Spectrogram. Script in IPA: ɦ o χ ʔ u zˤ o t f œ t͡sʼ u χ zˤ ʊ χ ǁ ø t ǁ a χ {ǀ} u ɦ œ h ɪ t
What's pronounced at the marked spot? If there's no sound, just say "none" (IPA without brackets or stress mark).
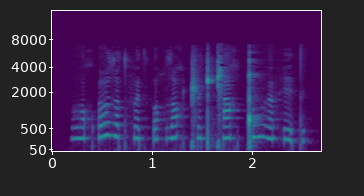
ǃ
